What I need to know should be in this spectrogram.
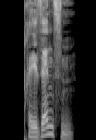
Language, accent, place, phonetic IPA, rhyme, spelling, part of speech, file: German, Germany, Berlin, [pʁɛˈzɛnt͡sn̩], -ɛnt͡sn̩, Präsenzen, noun, De-Präsenzen.ogg
- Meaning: plural of Präsenz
